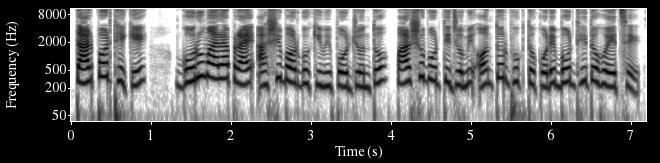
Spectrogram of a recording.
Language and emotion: Bengali, neutral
